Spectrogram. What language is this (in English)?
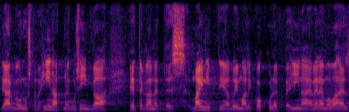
Estonian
